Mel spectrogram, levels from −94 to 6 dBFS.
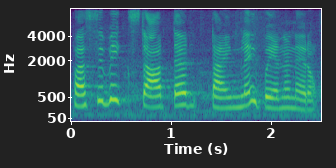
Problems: background sounds at intervals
